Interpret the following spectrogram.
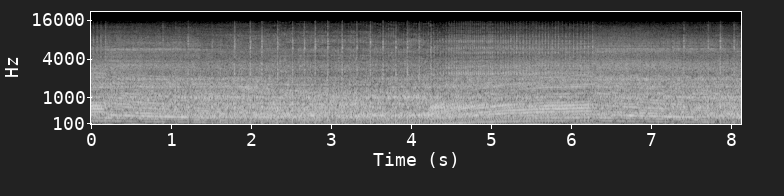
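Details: Green automatic two-speed Pappa Tunturi moped with centrifugal clutch, after carburetor cleaning: small two-stroke buzzing evenly, revs climbing and settling smoothly without stumble or misfire; normal running, jet adjustment pending test drive.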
